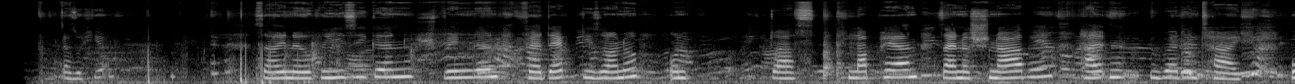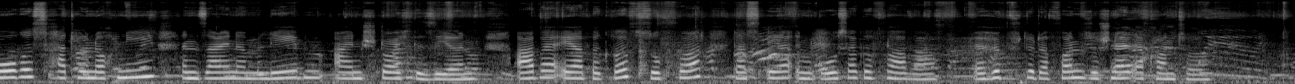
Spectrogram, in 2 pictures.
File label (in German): Sprachmemo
